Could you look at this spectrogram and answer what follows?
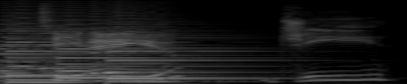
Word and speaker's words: Tau: Or TAU?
